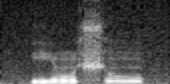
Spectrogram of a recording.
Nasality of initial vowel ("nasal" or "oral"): nasal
